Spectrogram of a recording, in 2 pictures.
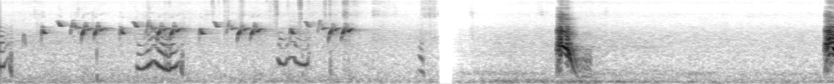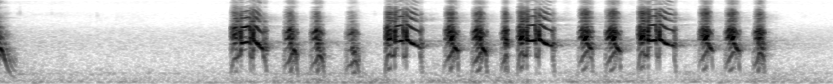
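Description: Grey francolin giving a loud, harsh, rapidly repeated series of screechy notes, after soft high twittering from another small bird and two sharp clicks.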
